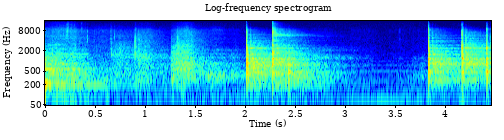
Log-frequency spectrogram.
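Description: A wooden batten knocking down on a steel screed rail bedded in loose dry levelling fill, to drive the rail lower to the laser height. There are a few sharp knocks: a light one just past a second in, then strong ones about two seconds in and near the end.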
